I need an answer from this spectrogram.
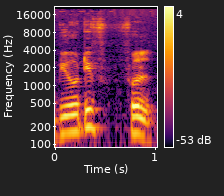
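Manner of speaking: Beautiful slowly, with a gap before फुल; beautiful split in two with a clear break; pause before last syllable. Shown as a demonstration. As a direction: stretch beauty, pause, then add फुल. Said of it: "उसमें आप थोड़ा सा वो pause कर रहे हो".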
